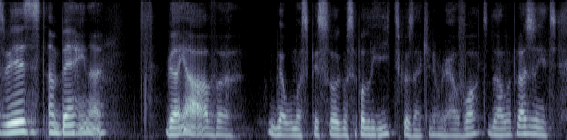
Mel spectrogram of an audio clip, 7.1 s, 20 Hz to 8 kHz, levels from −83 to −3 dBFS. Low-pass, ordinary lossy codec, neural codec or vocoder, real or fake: none; none; codec, 16 kHz, 0.8 kbps, ZipCodec; fake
